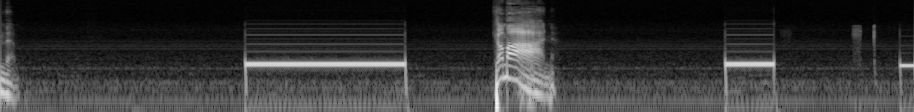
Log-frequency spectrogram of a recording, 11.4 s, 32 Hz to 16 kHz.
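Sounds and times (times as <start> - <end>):
speech: 0.0 - 0.2, 6.2 - 7.0
telephone ringing on a call: 3.0 - 5.1, 9.0 - 9.7.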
